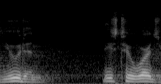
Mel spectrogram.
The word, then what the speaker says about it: Juden: In German, it's Ruden. It rhymes with Juden.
